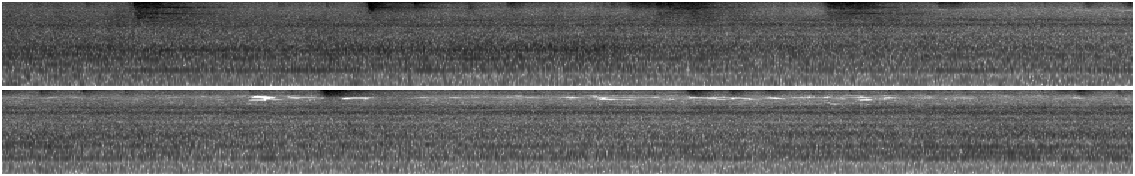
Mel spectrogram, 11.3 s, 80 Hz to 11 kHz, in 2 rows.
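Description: NJ Transit commuter train, hauled by a GP40PH-2 diesel locomotive, rolling away down the track with a steady rumble and a thin steel-wheel squeal. The sound slowly fades as the train recedes.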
